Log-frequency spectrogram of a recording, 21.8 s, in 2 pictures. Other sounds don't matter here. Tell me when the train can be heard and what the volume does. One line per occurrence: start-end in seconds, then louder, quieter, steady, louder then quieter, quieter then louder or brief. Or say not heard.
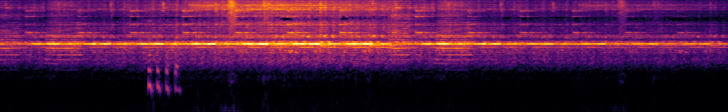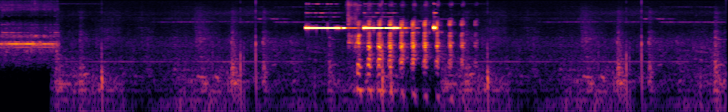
0.0-21.7 quieter.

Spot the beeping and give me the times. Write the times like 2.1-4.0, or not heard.
15.5-17.5.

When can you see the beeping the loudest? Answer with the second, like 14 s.
16 s.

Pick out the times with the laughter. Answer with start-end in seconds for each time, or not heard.
2.1-2.8, 16.1-18.1.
